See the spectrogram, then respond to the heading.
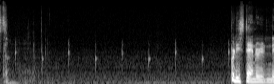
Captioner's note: indicator clicking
